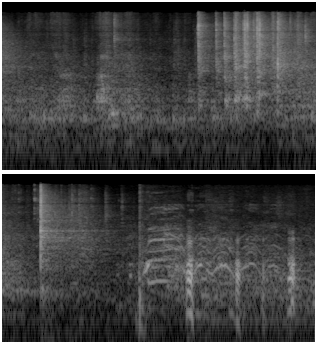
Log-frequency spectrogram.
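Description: Clattering and rattling of a model truss tower and the small shake table beneath it as the table shakes the model, coming in bursts, with a dense run of rapid rattling about two seconds in and a sharp knock soon after. Voices follow near the end.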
